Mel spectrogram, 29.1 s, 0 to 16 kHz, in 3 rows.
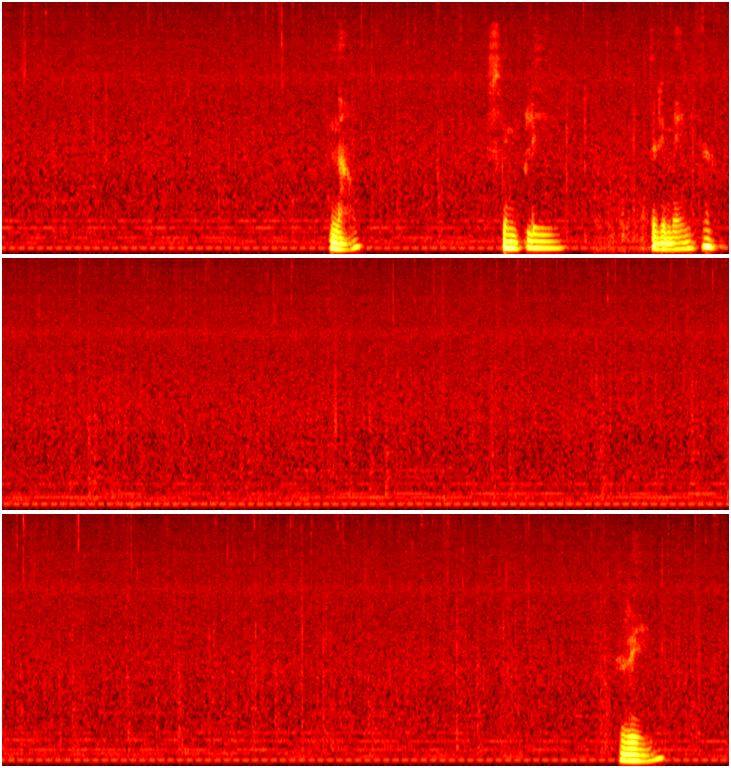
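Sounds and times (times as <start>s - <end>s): rain falling softly: 0.0s - 29.0s
faint low hum: 4.4s - 4.9s, 6.5s - 9.7s, 27.6s - 28.3s.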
